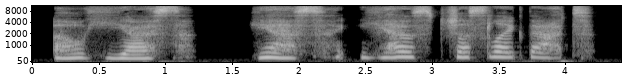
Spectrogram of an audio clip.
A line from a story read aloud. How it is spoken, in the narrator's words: gasped loudly, as pleasure began to rise further and further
